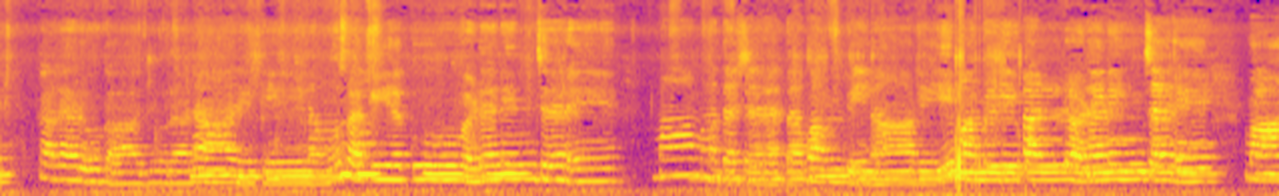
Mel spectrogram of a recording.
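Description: Women singing a devotional aarti song without accompaniment. The song is sung in long held notes that move step by step, in two phrases with a short breath gap about halfway through.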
